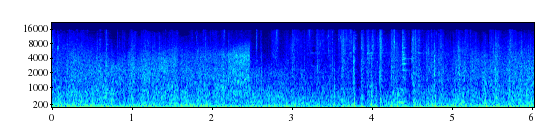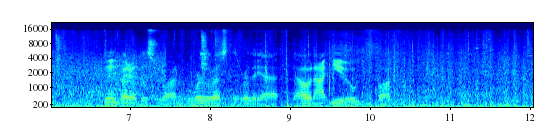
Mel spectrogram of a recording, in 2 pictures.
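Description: A heavy anti-aircraft gun fires in rapid bursts.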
